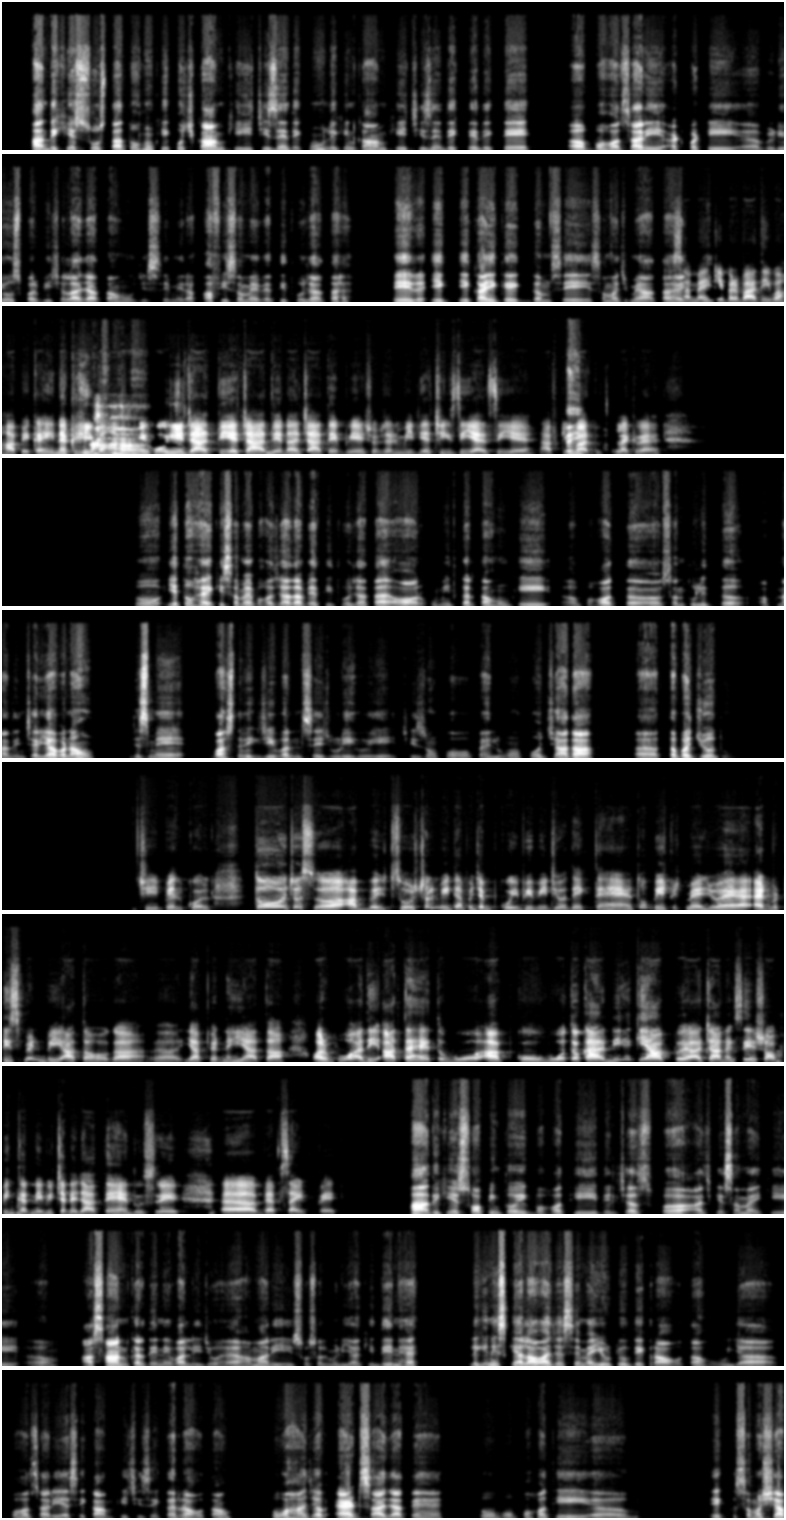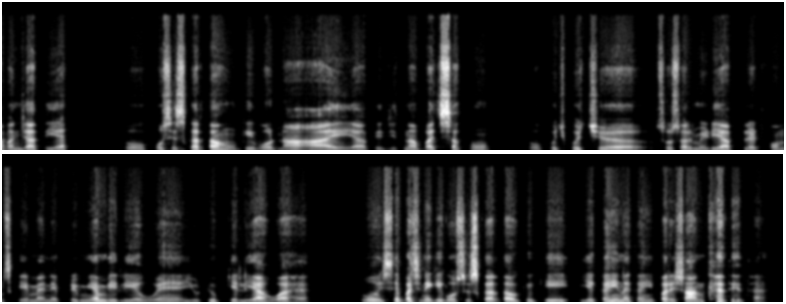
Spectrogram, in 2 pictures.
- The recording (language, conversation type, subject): Hindi, podcast, सोशल मीडिया ने आपके स्टाइल को कैसे बदला है?
- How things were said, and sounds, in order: in English: "वीडियोज़"; laughing while speaking: "कहीं न कहीं"; laughing while speaking: "हाँ"; in English: "एडवर्टाइज़मेंट"; "यदि" said as "अदि"; in English: "शॉपिंग"; other noise; in English: "शॉपिंग"; in English: "एड्स"; in English: "प्लेटफ़ॉर्म्स"; laughing while speaking: "कर देता है"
